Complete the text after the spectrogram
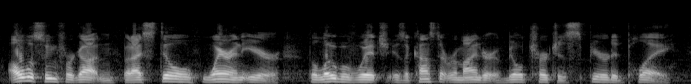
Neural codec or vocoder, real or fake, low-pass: none; real; 7.2 kHz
